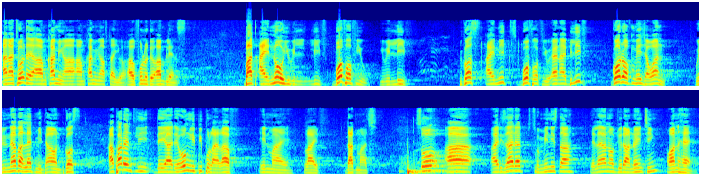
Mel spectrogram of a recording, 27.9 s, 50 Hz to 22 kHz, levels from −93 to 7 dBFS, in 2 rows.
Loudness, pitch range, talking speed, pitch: -18 LUFS, 155-195 Hz, 155 wpm, 170 Hz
